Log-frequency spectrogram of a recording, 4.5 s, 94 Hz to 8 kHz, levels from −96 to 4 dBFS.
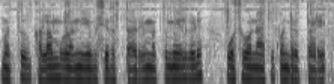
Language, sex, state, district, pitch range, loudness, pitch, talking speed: Kannada, male, Karnataka, Koppal, 110-120 Hz, -17 LUFS, 115 Hz, 95 wpm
